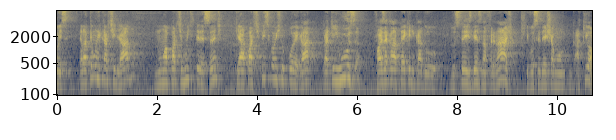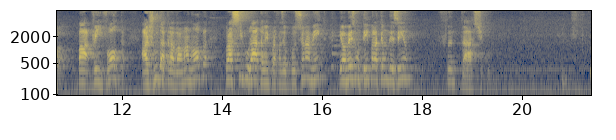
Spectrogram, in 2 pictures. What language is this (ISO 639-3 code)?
por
